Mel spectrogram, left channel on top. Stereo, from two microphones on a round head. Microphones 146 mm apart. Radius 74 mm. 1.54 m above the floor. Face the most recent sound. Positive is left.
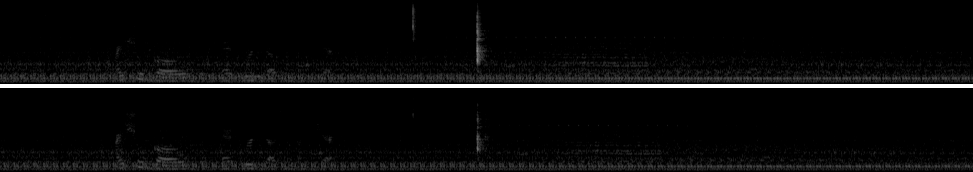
turn(degrees=50)  # may be behind; listen again after turning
